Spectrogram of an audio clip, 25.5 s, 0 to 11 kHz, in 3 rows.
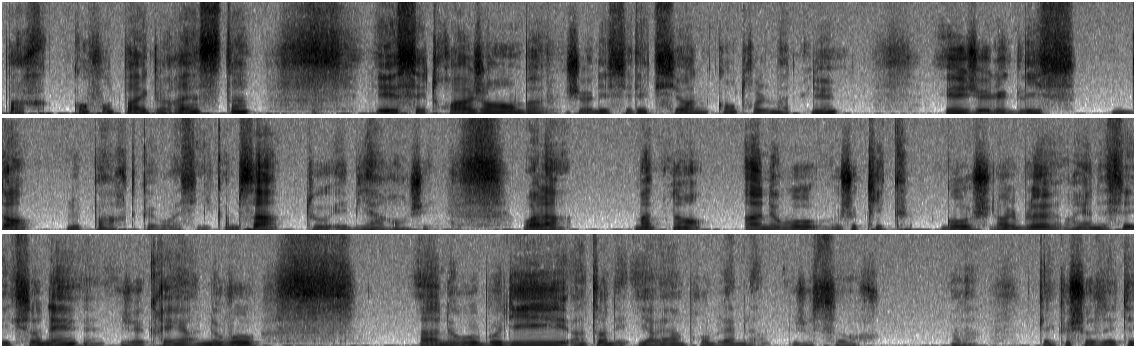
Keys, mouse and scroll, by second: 0.0-0.3 typing, 2.1 click, 3.9 click, 5.8 ctrl+click, 6.4 ctrl+click, 6.8-7.7 typing, 6.9-8.5 ctrl+drag, 9.8 click, 13.0 click, 15.9 click, 17.9 click, 22.5 click, 23.8 click, 25.0 click.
